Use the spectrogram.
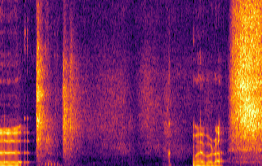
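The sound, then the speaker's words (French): A studio door is pushed shut with a couple of clunks and a sharp latch click, while people talk briefly before and after it. A soft rush of noise trails off at the end. “Et va fermer la porte après aussi.”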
